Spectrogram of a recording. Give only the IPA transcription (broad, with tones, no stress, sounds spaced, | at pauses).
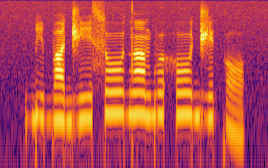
ɓ i˦ b a˦ d͡ʒ iː˦ s oː˦ d ã˦ b ʊ˦ h oː˦ d͡ʒ ɪ˦ k ɔ˨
